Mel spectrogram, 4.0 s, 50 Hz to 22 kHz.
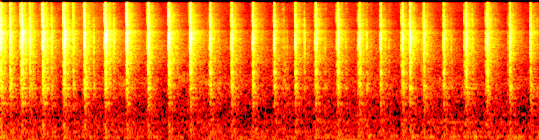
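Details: Consul inverter 7000 BTU air conditioner indoor unit, newly wall-mounted: sharp dry ratchet-like clicks about three a second; a panel screw had come loose and the panel was not held in place.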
